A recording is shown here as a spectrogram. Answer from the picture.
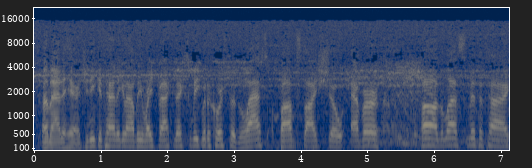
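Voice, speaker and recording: Music plays in the background as a man speaks at a fairly quick pace. His pitch is high, with ordinary variation. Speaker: college radio DJ. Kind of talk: radio show. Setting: radio studio. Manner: loud; animated.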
